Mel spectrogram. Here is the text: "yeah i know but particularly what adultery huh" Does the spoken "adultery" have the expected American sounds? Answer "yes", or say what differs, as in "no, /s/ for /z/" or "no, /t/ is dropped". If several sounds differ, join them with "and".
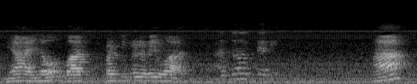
no, /l/ is dropped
